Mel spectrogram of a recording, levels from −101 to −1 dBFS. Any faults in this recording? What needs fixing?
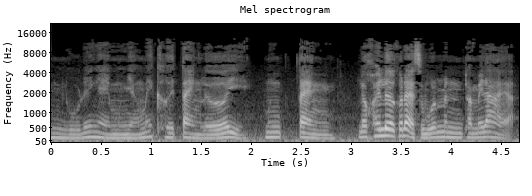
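Transcoding between lossy codecs is audible throughout the speech. Nothing sits above 13.4 kHz. Two sets of codec smearing overlap. This likely comes from a low-rate MP3 re-encoded as AAC. The second encoder spends bits on the first one's damage. Encode once, from the original.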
